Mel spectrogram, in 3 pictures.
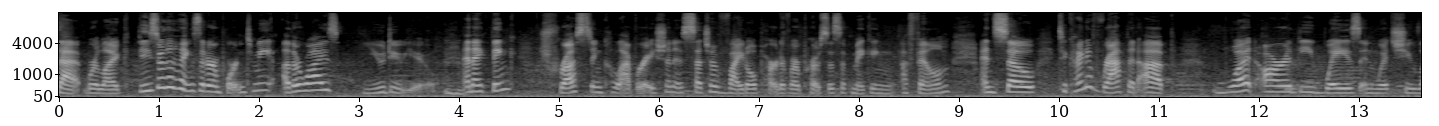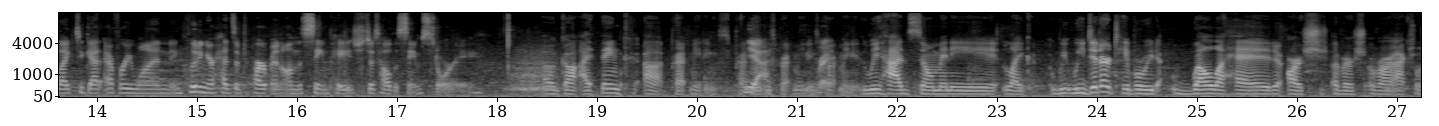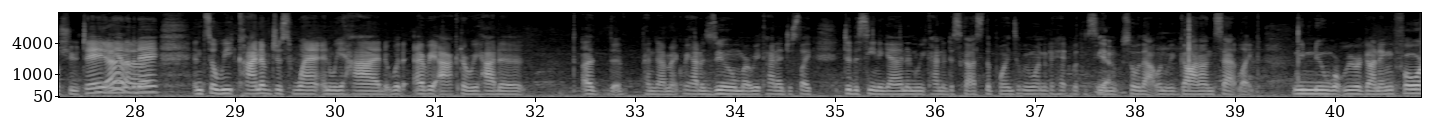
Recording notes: We are live, on-location at the TCL Chinese Theatre for the 19th annual Oscar Qualifying HollyShorts Film Festival. HollyShorts LIVE. We are live, on-location at the TCL Chinese Theatre for the 19th annual Oscar Qualifying HollyShorts Film Festival.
